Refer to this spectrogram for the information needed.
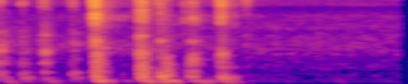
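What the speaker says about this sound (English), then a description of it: "I'm gonna show you what I'm typing in the ChatGPT." Rapid keystrokes on a computer keyboard, about a dozen close, crisp taps in an uneven burst that stops abruptly into quiet room tone.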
